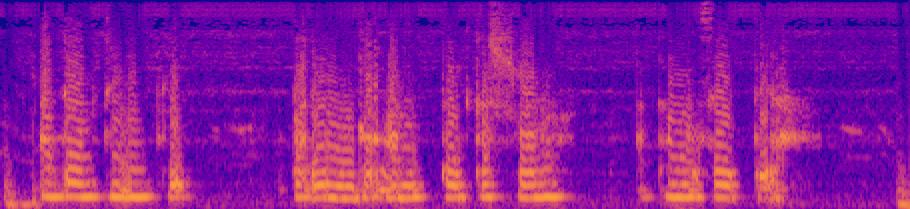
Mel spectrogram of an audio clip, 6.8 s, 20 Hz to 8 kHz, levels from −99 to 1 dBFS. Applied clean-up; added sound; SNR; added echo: none; none; none; none.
